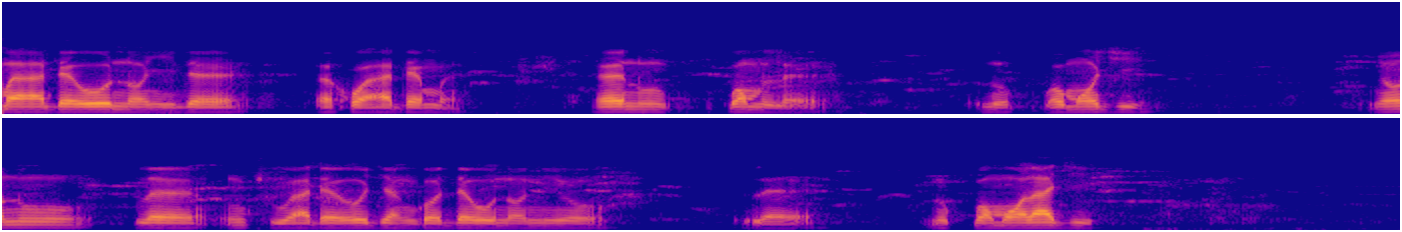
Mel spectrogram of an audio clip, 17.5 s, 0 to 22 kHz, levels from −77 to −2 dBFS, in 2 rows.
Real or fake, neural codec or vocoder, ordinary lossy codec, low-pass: real; none; Opus, 24 kbps; 5.4 kHz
